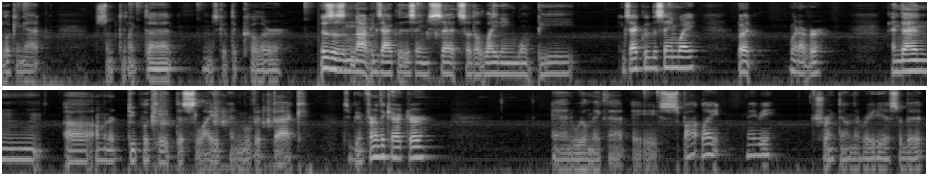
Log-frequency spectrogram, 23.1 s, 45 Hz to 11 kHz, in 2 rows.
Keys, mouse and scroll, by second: 0.4 middle click, 1.0 g, 1.5 click, 3.9 r, 5.2 g, 13.4 shift+d, 19.5 click, 21.5 s, 21.6-23.1 drag.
